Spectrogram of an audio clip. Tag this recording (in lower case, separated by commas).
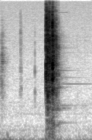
mechanisms, camera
